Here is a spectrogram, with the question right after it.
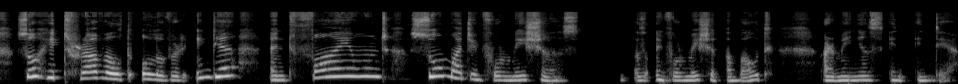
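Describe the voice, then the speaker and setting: Over a quiet background, a woman with a fairly high, somewhat breathy voice makes very wide pitch swings at a fairly slow pace, the sound dry and close with no echo. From Armenia. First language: Armenian. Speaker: historian. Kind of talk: lecture. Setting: video call.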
